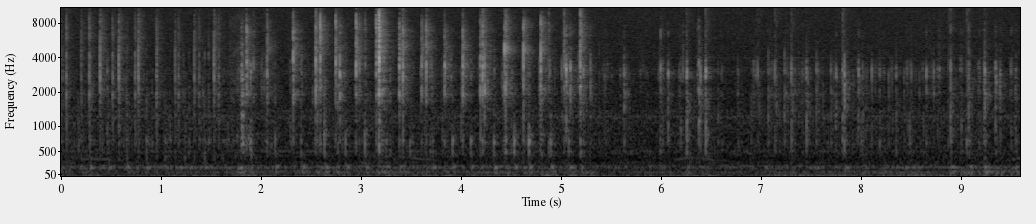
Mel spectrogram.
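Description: A red, hand-sized, hollow plastic PS4 controller is held in both hands while thumbs tap and press its face buttons and sticks. Quick, bright plastic clicks come in a steady run over a constant low hum. The clicks thin out toward the middle before picking up again.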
